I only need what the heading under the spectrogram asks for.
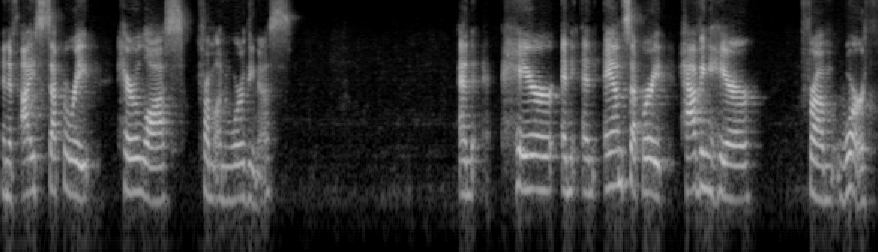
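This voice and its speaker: A woman being interviewed as a life coach, giving advice in deliberate, emphatic phrases with measured repetition. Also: mid-range voice, fairly even intonation, bright, forceful tone.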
